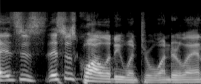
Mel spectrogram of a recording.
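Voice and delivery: ordinary delivery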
